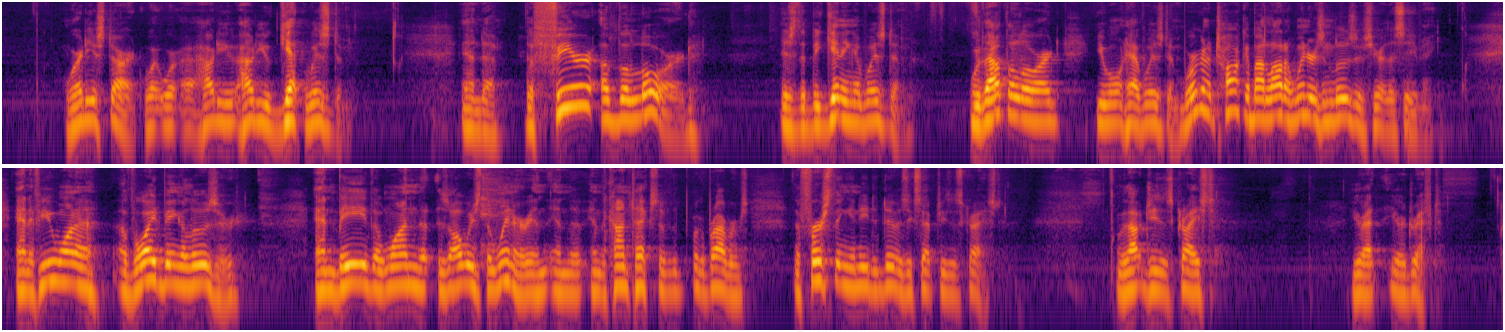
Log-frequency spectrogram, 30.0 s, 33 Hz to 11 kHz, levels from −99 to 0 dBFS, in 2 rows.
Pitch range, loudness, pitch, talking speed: 125-165 Hz, -24 LUFS, 140 Hz, 190 wpm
